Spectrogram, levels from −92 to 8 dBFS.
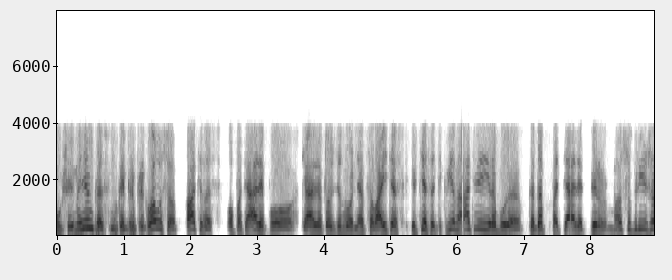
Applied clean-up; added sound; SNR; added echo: neural mask model Resemble Enhance denoiser.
